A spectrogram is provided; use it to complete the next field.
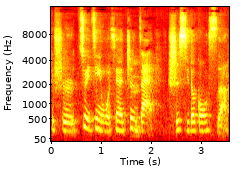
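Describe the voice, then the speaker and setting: A woman's voice is heard with audible room echo. Noticeable background noise runs beneath it. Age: 20s. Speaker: university student on gap year in cross-border e-commerce. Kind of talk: casual chat. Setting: studio. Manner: animated.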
